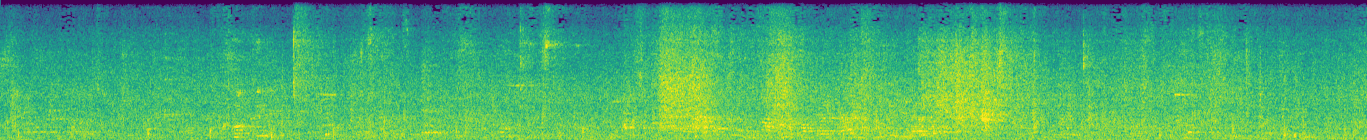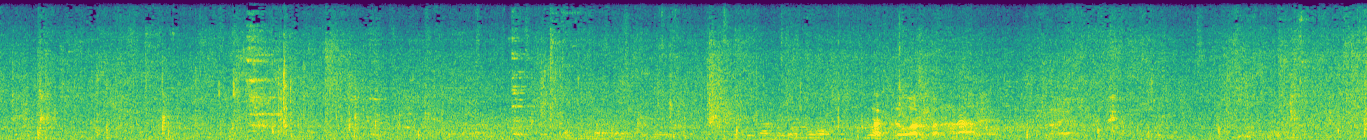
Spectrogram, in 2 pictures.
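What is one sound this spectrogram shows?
People murmur and chatter around a large, echoing hall.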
